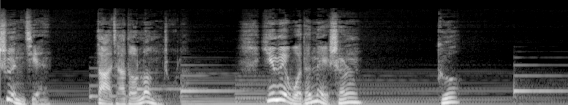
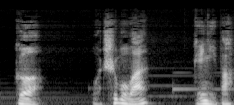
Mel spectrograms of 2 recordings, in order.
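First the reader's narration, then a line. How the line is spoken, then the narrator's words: Calm. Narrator (Chinese): 平静地说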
